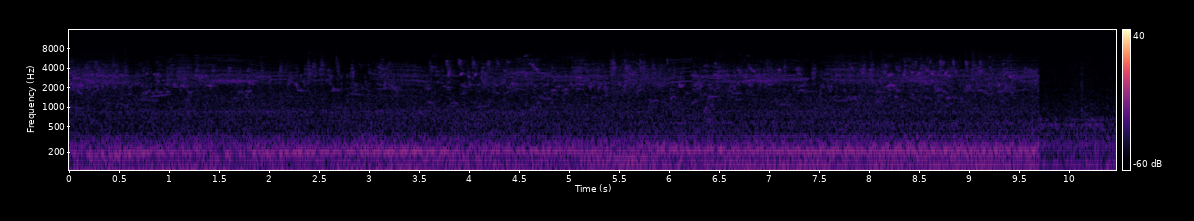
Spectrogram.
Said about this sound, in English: Did you hear all those birds?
